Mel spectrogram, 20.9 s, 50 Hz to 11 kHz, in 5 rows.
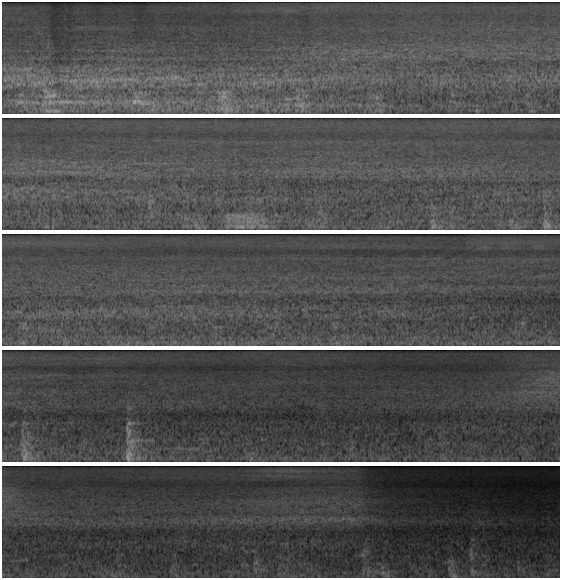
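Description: GWR 1400 class 0-4-2T tank engine No. 1450 pulling away with its auto coach, cylinder drain cocks open: a loud, steady hiss of steam with a few clanks from the wheels and couplings. Near the end the hiss cuts off and it goes much quieter.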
